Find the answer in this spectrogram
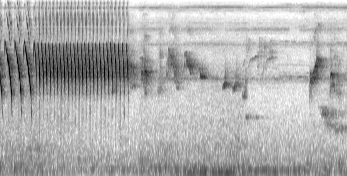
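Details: Canary song meant to encourage young canaries to sing: a few sweeping notes leading into a fast, dense buzzing trill lasting about a second and a half, then quieter scattered chirps.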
